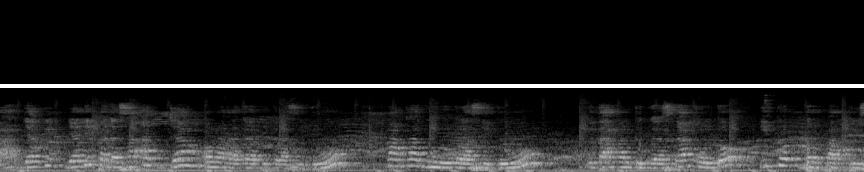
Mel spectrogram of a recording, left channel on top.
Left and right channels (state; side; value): silent; left; digital silence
